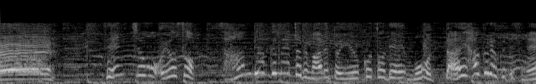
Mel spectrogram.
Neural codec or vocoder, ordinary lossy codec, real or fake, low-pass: vocoder, 22.05 kHz, 80 mel bands, WaveNeXt; none; fake; 7.2 kHz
